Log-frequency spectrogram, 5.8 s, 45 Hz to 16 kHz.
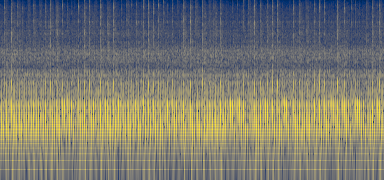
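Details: Rebuilt McCulloch Super Pro 80 chainsaw, first start after rebuild: steady, high, buzzy two-stroke run at fairly even revs, a little lean-sounding; owner suspects a slight air leak, probably a crank seal.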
